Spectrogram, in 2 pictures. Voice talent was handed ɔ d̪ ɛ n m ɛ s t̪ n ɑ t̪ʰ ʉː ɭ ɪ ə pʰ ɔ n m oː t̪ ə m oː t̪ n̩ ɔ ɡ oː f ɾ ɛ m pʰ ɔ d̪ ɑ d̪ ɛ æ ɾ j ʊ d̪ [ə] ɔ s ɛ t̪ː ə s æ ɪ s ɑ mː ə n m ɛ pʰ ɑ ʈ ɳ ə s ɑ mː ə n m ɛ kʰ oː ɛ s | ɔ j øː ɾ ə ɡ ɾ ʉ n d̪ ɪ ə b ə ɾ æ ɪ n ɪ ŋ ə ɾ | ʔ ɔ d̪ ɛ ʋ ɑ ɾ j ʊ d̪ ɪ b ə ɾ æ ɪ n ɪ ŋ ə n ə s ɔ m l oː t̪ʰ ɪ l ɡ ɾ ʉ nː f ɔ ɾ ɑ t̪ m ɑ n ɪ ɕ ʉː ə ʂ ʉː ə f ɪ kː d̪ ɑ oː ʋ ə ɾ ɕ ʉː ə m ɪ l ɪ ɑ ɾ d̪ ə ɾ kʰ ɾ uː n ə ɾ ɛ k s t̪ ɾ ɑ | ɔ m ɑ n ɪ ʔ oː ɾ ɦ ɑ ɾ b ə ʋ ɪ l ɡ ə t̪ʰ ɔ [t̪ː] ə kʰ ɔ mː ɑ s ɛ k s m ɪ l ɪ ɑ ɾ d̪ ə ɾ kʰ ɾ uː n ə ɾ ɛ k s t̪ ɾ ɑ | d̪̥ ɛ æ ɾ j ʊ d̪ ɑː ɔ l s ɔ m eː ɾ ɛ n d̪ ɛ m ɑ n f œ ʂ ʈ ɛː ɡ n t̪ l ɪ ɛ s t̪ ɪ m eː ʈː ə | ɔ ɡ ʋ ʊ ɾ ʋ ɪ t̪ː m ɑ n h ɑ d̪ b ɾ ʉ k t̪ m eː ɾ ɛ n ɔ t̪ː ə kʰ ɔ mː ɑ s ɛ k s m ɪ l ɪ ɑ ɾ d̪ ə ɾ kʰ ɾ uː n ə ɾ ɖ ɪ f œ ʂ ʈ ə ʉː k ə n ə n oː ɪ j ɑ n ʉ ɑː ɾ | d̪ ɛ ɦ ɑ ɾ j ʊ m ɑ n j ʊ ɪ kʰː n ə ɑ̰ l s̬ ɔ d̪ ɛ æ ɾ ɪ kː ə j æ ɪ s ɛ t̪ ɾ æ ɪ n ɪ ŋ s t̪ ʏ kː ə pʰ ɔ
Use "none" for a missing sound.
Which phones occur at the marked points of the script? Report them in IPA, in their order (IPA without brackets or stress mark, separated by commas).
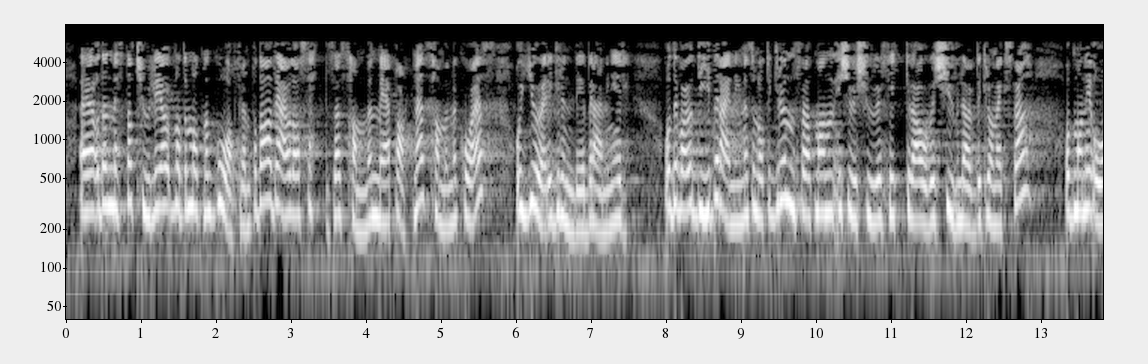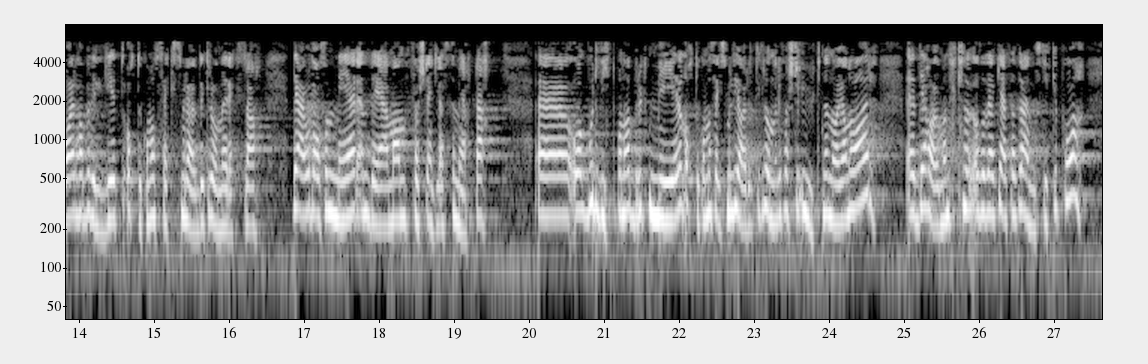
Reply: ɑ, t̪ː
